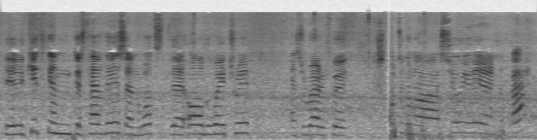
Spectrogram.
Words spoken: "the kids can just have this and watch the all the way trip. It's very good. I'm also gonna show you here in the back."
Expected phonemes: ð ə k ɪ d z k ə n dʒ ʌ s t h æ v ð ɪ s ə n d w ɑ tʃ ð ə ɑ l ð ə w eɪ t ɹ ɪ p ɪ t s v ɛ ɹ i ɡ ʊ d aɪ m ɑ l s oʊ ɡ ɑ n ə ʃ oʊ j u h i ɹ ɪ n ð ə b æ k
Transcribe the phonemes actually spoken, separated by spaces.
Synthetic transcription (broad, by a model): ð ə k ɪ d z k ə n dʒ ʌ s t h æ v ð ɪ s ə n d w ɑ s ð ə ɑ l ð ə w eɪ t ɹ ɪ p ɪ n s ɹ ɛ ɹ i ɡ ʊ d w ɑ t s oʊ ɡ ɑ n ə ʃ oʊ j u h i ɹ ɪ n ð ə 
